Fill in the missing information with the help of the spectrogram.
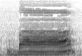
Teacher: আর 15 নং মাখরাজ হলো দুই ঠোঁটের ভেজা জায়গা হতে উচ্চারিত হয় বা। দুই ঠোঁটের ভেজা জায়গা থেকে আমরা বা উচ্চারণ করব স্বাভাবিকভাবে পাতলা করে বা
